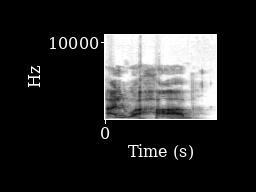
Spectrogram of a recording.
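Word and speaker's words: الوهاب: assar and Al wahab in Al wahab I am pronouncing the lamb I am saying Al so I will look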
